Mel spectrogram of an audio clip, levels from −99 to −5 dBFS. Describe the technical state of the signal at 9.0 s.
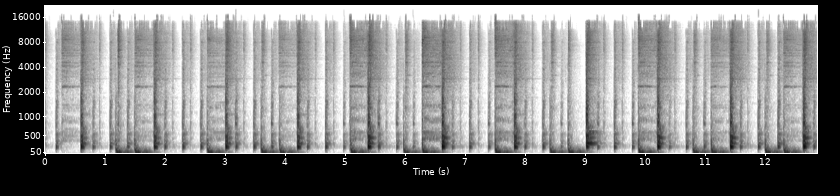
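At 9.0 s the music has a gritty, grainy edge, with treble that flickers and nothing above 17 kHz. This damage runs through the whole clip and is likely Bluetooth SBC compression at a small bit pool, which fits about 96 kbps, starving the top sub-bands and coarsely quantising the rest.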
